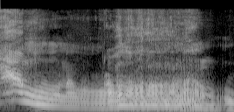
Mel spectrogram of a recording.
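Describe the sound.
A person vocally mimics a big cat grumbling as it runs away after hissing at and swiping a small cat with its paw, a drawn-out, wavering whine that drops in pitch and then rumbles on with a throaty, complaining tone before cutting off.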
